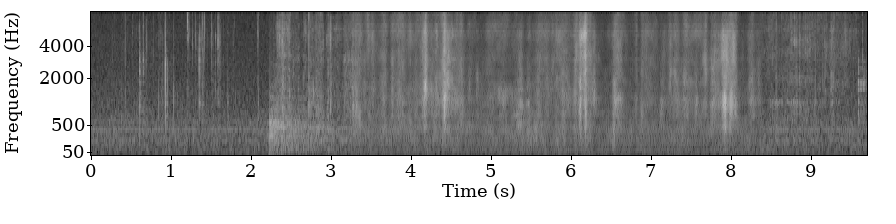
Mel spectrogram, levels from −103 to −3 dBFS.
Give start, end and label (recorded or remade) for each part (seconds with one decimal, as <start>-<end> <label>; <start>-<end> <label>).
0.0-3.3 recorded; 3.3-8.4 remade; 8.4-9.7 recorded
